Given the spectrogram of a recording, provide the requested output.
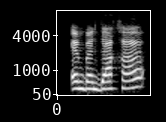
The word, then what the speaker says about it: Mbandaka: Mbandaka is the town.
